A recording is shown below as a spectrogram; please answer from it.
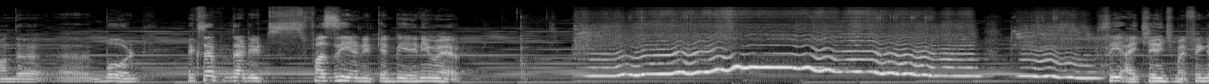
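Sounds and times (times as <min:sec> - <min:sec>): slide flute melody: 0:05.7 - 0:12.0.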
